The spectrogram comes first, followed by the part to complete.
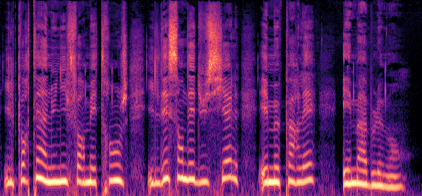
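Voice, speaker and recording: A woman's voice: a little high, moderate pace, mellow, no echo, lightly acted. Eager dreamy wife, voiced by a woman. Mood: eager, wondering. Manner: eager, breathless telling.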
